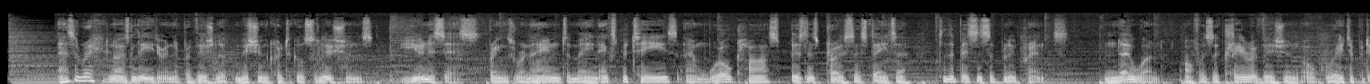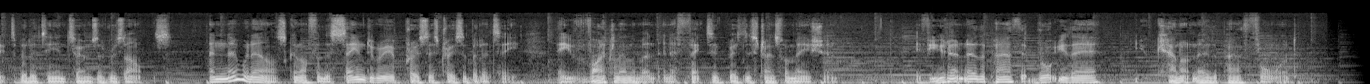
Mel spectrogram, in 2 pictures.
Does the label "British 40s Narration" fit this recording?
Yes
